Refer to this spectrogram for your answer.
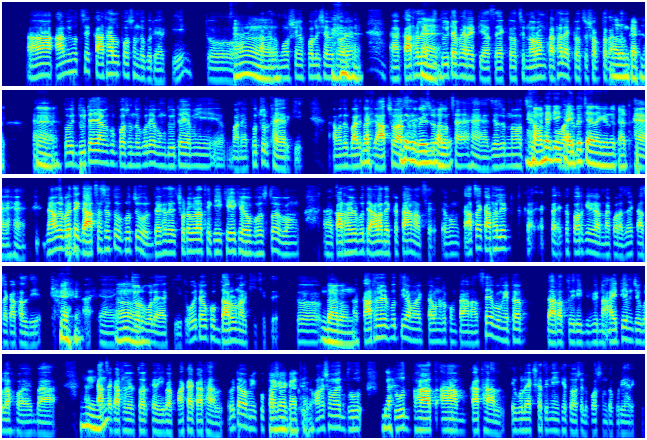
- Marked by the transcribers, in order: chuckle; laughing while speaking: "অনেকেই খাইতে চায় না কিন্তু কাঠল"; chuckle
- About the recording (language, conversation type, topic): Bengali, podcast, স্থানীয় মরসুমি খাবার কীভাবে সরল জীবনযাপনে সাহায্য করে?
